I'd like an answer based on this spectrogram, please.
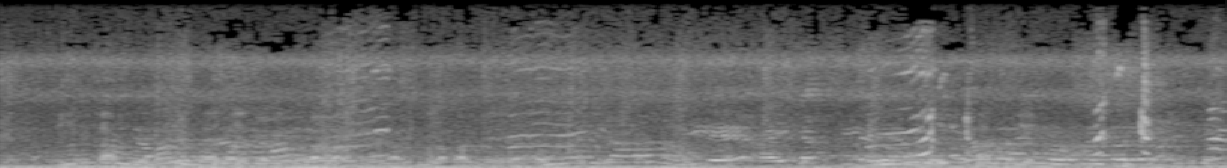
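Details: Leo, a baby monkey begging its mother for milk, gives a long stream of wavering, curved whines and short chirping squeals, dense and continuous, against a constant low droning background.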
